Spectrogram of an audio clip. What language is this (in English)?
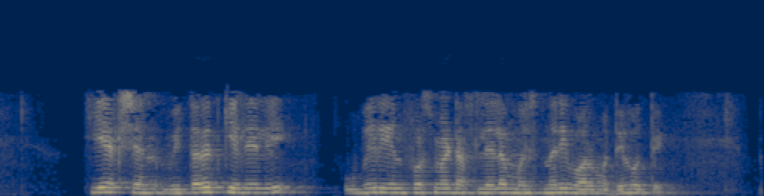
Marathi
